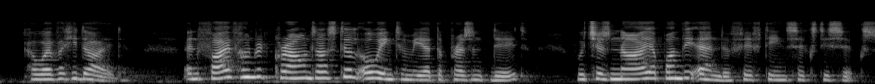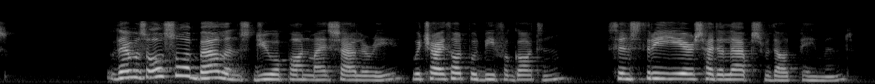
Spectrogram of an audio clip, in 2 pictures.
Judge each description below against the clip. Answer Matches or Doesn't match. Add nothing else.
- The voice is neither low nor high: Doesn't match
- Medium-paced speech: Matches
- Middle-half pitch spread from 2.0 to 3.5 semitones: Doesn't match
